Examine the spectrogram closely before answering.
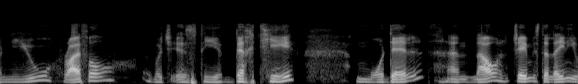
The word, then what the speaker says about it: Berthier: give us the name there one more time bertier model 92 right and so this is basically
